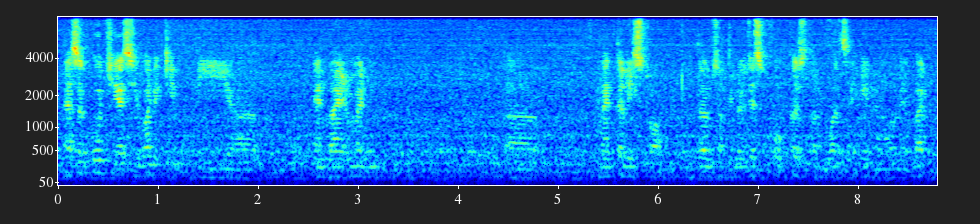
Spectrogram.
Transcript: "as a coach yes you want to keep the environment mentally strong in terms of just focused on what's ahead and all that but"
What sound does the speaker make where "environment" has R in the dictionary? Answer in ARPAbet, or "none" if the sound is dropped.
R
